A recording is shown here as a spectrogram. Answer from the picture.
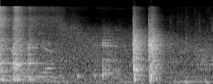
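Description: Kitchen utensils and cookware knocking and clinking: a knock at the start, a quieter one about a second in, and two sharp ones close together about a second and a half in.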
